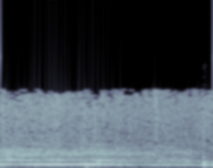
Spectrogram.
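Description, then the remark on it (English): A fake hoot owl call on a cloudy night in a valley where cowhands guard a herd of longhorns: a single long, steady hooting tone, mid-low and slightly falling in pitch, held for about two seconds with no talking. “That's a phony owl if I ever heard one.”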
